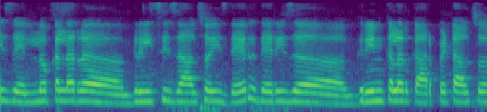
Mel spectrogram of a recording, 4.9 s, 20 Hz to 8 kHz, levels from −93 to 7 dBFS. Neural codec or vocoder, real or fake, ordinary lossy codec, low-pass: none; real; none; 7.2 kHz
